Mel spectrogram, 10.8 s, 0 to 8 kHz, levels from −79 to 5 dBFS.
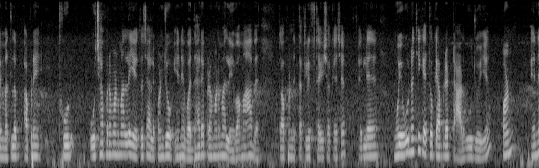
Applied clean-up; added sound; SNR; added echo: none; none; none; none.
